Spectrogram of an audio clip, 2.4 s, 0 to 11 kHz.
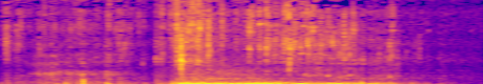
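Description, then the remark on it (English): About a third of a cup of warm water pours steadily into a bowl for about a second and a half, a splashy trickle that starts abruptly and tapers off, with no talking over it. “So I just need a 1/3 cup of water, of this warm water that I've got. And I'm going to put it into a bowl.”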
